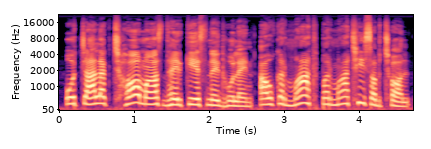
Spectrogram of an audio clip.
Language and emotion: Maithili, disgusted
